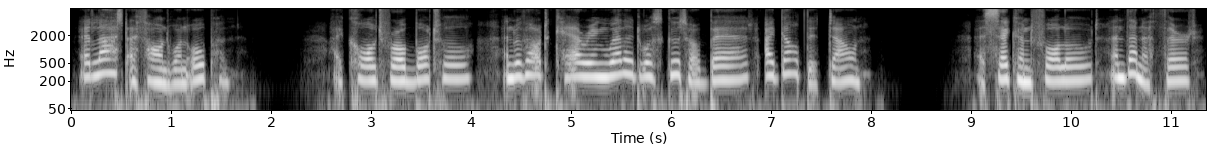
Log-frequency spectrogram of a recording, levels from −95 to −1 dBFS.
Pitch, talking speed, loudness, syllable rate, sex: 230 Hz, 165 wpm, -18 LUFS, 4.8 syllables/s, female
